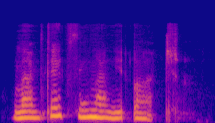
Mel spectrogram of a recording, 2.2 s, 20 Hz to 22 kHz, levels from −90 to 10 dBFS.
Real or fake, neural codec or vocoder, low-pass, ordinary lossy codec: fake; codec, 24 kHz, 1.5 kbps, HILCodec; 9.9 kHz; AAC, 64 kbps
